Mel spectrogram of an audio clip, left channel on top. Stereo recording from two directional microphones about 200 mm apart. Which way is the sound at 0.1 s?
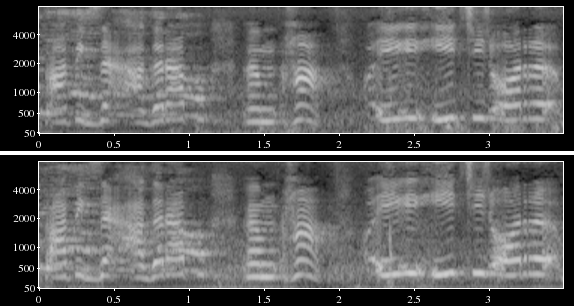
15° left (ahead or behind).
